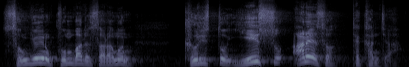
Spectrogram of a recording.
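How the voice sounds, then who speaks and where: A man's voice: a little high, animated, moderate pace, breathy edge. A male pastor gives a conversational sermon and often checks that the congregation agrees.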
